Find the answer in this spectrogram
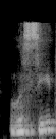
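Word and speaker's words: receipt: है सबमिट पढ़ते है जैसे रिसीप्ट में प्री साइलेंट होता है रिसीप्ट पढ़ते हैं रिसीप्ट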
